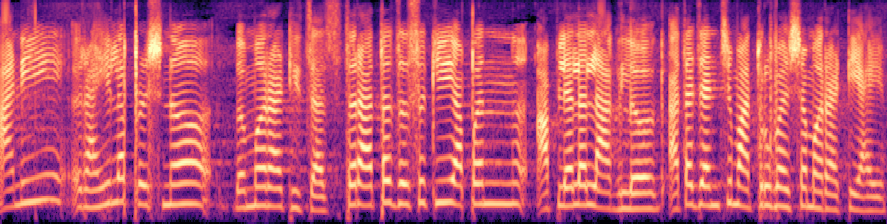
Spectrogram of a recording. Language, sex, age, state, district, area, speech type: Marathi, female, 30-45, Maharashtra, Buldhana, rural, spontaneous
